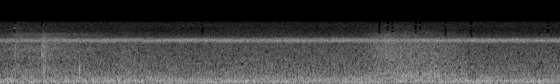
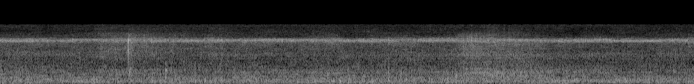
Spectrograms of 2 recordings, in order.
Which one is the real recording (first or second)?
first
